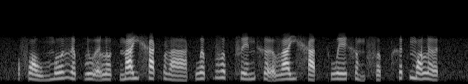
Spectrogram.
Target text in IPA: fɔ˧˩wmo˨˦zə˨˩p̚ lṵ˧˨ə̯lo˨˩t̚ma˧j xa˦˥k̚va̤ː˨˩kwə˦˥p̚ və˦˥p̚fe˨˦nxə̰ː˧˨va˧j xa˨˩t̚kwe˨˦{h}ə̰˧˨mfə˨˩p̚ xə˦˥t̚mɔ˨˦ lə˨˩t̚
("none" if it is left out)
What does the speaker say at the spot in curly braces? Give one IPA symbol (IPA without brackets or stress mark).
x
